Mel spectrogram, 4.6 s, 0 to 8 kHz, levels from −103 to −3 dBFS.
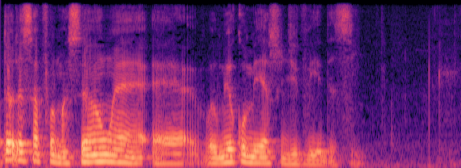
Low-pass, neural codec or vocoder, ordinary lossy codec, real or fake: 7.2 kHz; none; none; real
